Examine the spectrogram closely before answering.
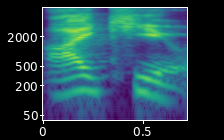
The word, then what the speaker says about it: iQue: Is it Retro Studios, Game Freak, Monolith Soft, or IQ? And that's spelled IQUE.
